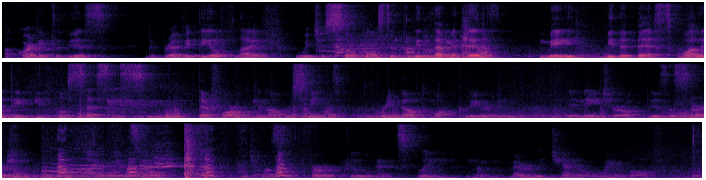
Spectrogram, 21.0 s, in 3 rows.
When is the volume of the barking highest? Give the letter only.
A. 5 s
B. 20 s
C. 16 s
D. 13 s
C.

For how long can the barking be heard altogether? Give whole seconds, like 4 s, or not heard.
5 s.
